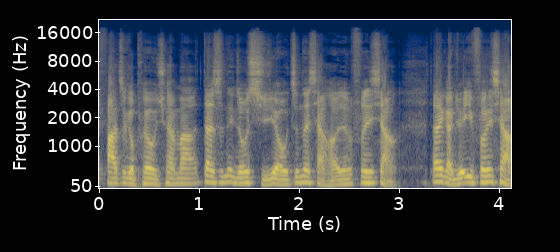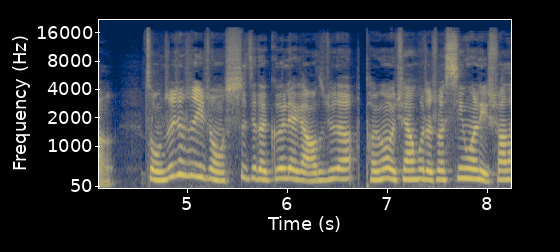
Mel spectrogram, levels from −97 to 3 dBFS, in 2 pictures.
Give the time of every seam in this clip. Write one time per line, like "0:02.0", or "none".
0:04.5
